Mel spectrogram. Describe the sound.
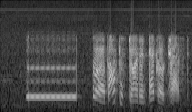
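A Uniden cordless telephone, with its base plugged into the phone system on the Free World service, gives one steady, one-second electronic ring, loud, after a number is dialed, and then a man starts talking right after it.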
